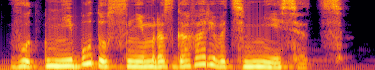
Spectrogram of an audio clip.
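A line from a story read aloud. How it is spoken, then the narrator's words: Grumbled. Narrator (Russian): ворчала Леся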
